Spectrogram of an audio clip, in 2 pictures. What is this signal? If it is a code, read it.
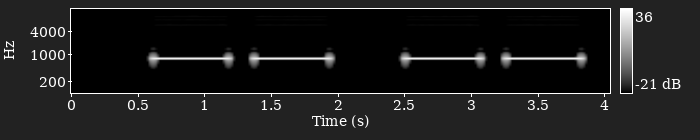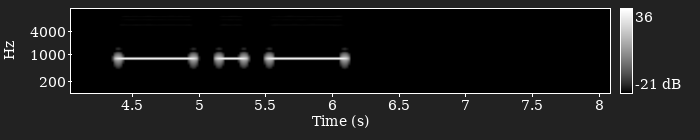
Morse code, heard as a keyed tone, about 6 wpm, 800 Hz. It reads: MMK
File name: lecon 1-vitesse 6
